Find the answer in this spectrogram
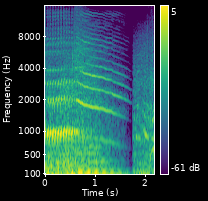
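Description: Theme jingle of a TV show: a long, drawn-out vocal cry with vibrato over a music bed, held steady and then sliding down in pitch. It cuts off abruptly near the end.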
